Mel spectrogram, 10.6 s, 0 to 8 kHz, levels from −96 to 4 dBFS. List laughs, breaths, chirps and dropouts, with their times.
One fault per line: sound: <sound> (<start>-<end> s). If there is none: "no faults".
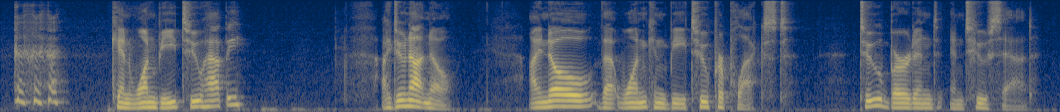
sound: laugh (0.1-0.7 s)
